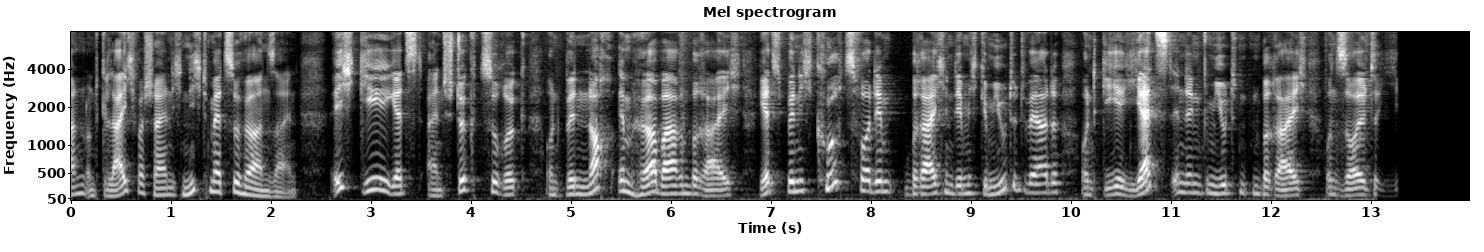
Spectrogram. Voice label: lewitt ray mute by distance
